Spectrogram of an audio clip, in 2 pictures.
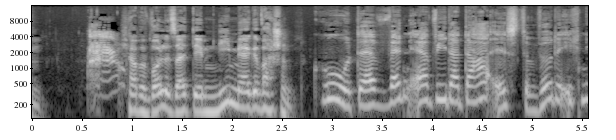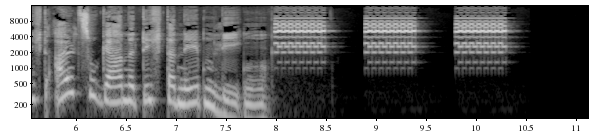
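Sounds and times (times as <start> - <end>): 
speech: 0.0 - 8.1
mobile phone ringing: 8.0 - 10.5.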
